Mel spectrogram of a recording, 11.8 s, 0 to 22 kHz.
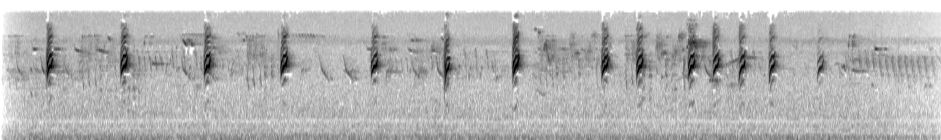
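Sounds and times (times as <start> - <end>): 
bobolink pink calls: 0.4 - 1.8, 2.4 - 2.8, 3.4 - 3.8, 4.6 - 5.8, 6.4 - 10.4.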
